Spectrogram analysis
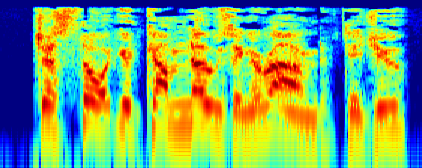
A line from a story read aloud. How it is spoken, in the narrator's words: Harry shouted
